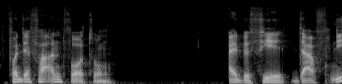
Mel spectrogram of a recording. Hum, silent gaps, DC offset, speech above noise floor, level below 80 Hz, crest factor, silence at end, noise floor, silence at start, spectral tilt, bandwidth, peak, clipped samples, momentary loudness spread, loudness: none; none; under 0.1%; 46 dB; -48 dBFS; 20 dB; 0 s; -70 dBFS; 0.1 s; -5.5 dB/octave; 15.5 kHz; -4 dBFS; under 0.1%; 9 LU; -24 LUFS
